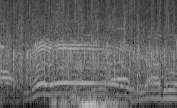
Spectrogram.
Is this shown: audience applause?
yes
